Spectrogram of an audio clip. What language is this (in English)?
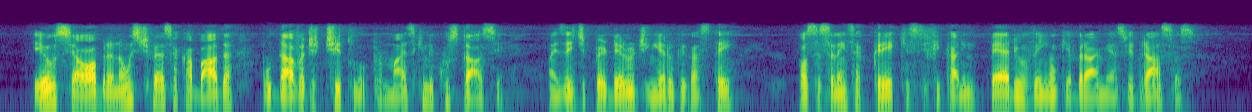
Portuguese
